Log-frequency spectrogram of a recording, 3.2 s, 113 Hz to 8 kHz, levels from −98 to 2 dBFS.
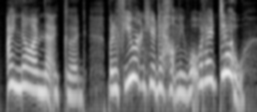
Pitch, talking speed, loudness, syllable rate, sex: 285 Hz, 315 wpm, -16 LUFS, 7.1 syllables/s, female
